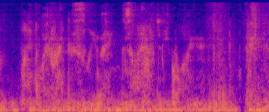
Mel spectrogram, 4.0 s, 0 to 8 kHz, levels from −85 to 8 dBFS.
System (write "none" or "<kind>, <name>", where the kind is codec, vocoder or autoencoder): vocoder, Vocos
